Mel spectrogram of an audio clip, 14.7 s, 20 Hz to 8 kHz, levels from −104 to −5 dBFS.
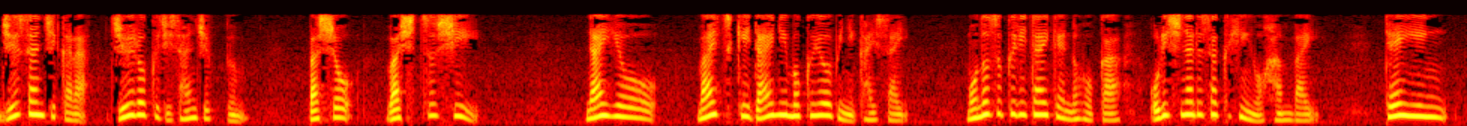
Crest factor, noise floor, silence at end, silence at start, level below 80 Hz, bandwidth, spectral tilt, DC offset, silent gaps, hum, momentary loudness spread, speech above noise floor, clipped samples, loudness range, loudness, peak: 20 dB; -65 dBFS; 0.2 s; 0 s; -78 dBFS; 5.8 kHz; -8.5 dB/octave; under 0.1%; none; none; 12 LU; 34 dB; under 0.1%; 2 LU; -31 LUFS; -12 dBFS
